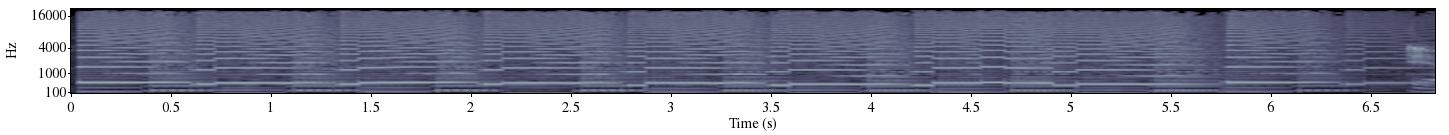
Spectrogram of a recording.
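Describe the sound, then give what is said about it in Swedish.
A short, bright computer game tune plays loud, with buzzy synthesized melody notes over a bouncing, steadily pulsing bass line. It keeps a brisk, regular rhythm throughout, with no voices. “som sagt så fanns det då flera låtar i Comic Bakery-sidan och eh, en liten snutt som låter så här”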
